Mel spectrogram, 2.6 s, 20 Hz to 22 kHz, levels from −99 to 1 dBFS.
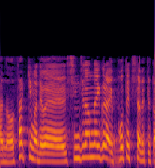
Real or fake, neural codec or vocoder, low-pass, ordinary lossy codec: real; none; 5.4 kHz; none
